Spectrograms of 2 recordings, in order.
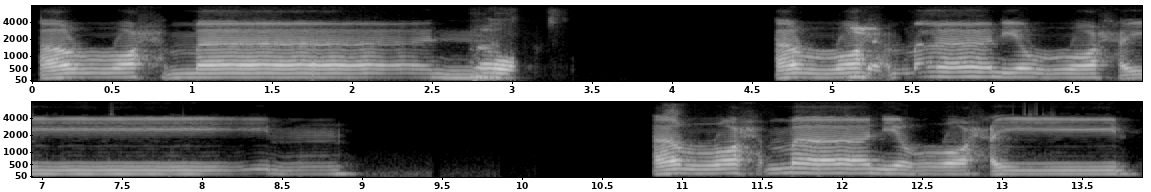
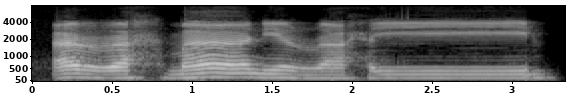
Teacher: Yang pertama ialah hujung lidah ra yang tebal, pangkal lidah, minta maaf. Pangkal lidah ra yang tebal naik ke langit atas. Naik ke langit lembut.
